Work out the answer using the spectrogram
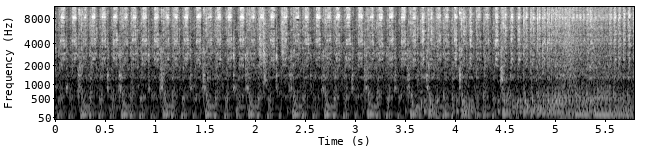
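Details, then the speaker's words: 1985 Suzuki Quadrunner LT230 shaft-drive barn-find ATV at a lumpy single-cylinder idle with uneven beats and some rattle; unstable idle, owner suspects a gummed-up carburetor not pulling gas properly. "Oh, now you're gonna idle."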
